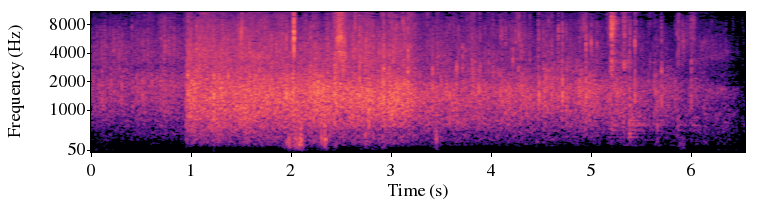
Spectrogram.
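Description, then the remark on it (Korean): A church audience breaks into warm welcoming applause for a pastor coming forward to preach, a dense steady clatter of many hands clapping that swells suddenly after a second and then slowly tapers off. “우리 나오실 때 크게 환영의 박수로 맞이해 주시면 감사하겠습니다.”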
